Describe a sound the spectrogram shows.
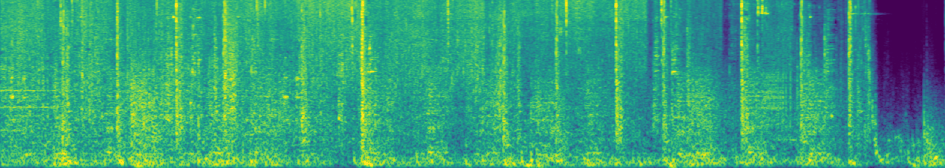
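Water sprays and gushes through holes in a wooden hull.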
